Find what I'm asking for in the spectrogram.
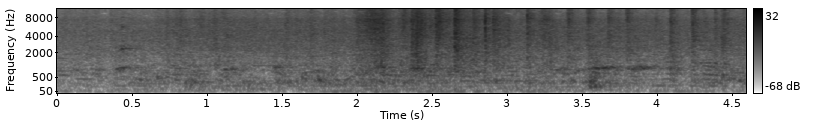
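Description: Golden pigeons cooing softly in a loft, low murmuring calls over a steady background hiss, with a brief louder coo near the end.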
